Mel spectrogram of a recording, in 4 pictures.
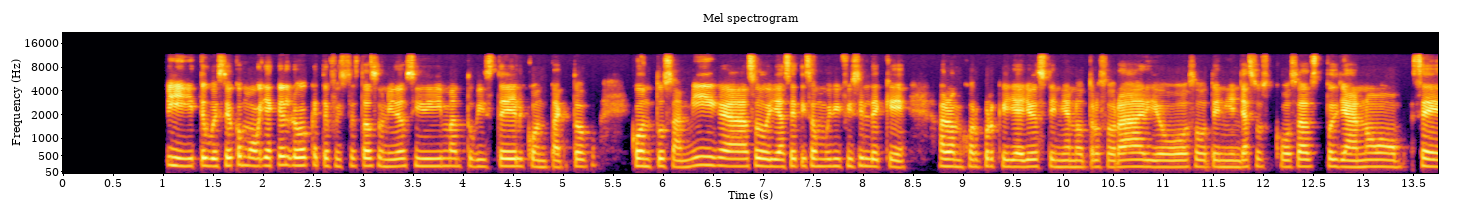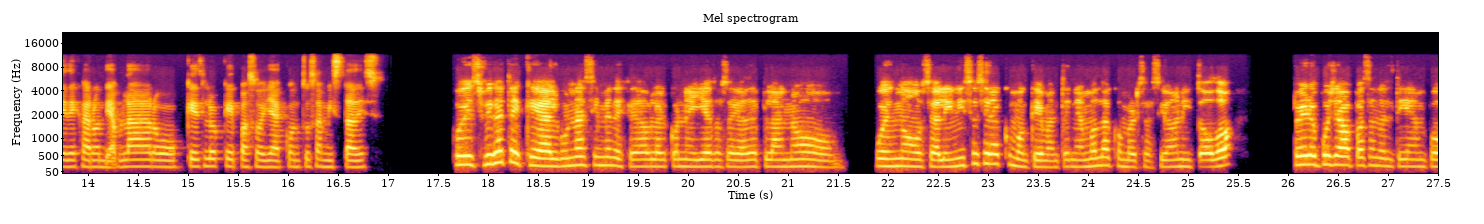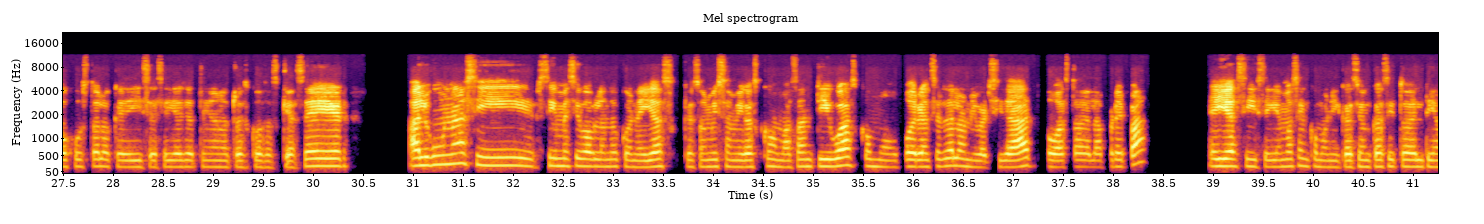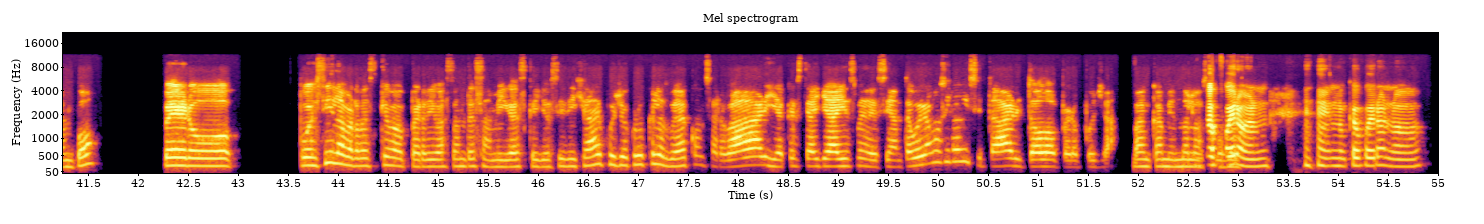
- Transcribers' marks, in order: chuckle
- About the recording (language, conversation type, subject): Spanish, podcast, ¿cómo saliste de tu zona de confort?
